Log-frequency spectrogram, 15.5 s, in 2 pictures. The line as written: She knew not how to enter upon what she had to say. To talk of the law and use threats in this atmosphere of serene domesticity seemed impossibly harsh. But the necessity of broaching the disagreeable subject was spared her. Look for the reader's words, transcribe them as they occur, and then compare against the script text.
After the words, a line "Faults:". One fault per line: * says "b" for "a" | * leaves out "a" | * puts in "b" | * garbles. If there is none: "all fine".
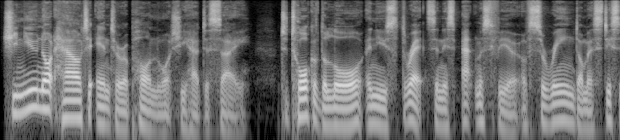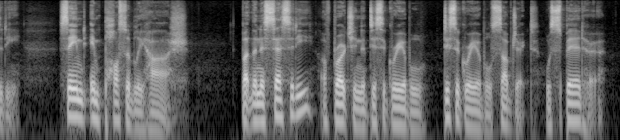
She knew not how to enter upon what she had to say. To talk of the law and use threats in this atmosphere of serene domesticity seemed impossibly harsh. But the necessity of broaching the disagreeable disagreeable subject was spared her.
Faults:
* puts in "disagreeable"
